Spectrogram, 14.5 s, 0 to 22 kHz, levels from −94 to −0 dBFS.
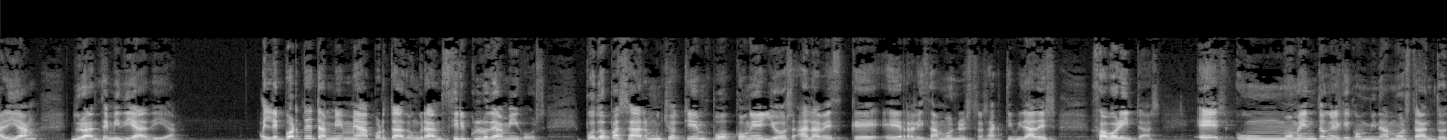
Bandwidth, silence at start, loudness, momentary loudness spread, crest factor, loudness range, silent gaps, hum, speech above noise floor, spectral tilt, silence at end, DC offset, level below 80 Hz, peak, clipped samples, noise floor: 16.5 kHz; 0 s; -21 LUFS; 11 LU; 18 dB; 2 LU; none; none; 42 dB; -3.5 dB/octave; 0 s; under 0.1%; -66 dBFS; -4 dBFS; under 0.1%; -64 dBFS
